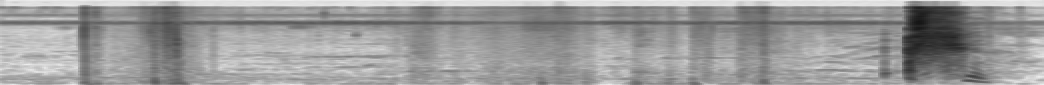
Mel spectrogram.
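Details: A sneeze from an adult with a cold allergy during an eating-show voiceover, as a draft came through the window.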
